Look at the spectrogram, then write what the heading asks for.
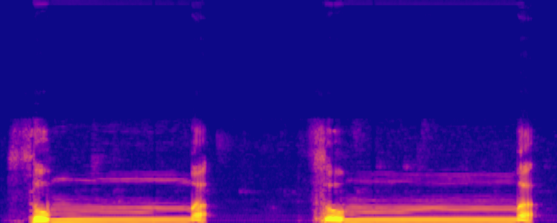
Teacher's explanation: Lalu di ayat ke-40 Di ayat ke-41 terdapat kata summa, summa. Ada mim tasydid. Hukum bacaannya gunnah. Dibaca secara mendengung. Membacanya perlu waktu beberapa saat dan jangan terburu-buru.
